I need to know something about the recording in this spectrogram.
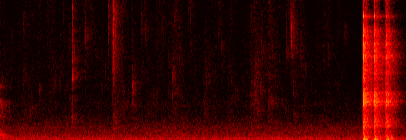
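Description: A spoon stirring thick chili in a multicooker's inner pot, faint and wet. Near the end it is rapped about four times in quick succession on the pot's rim, the loudest sounds.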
